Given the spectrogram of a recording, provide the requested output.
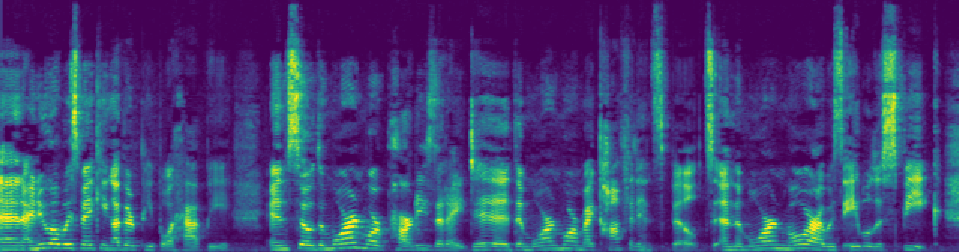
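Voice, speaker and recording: A woman talks at a very fast pace. Her voice sits at a fairly high pitch with ordinary pitch variation. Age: 50s. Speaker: craft business owner and live host. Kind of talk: live stream casual talk. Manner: halting.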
